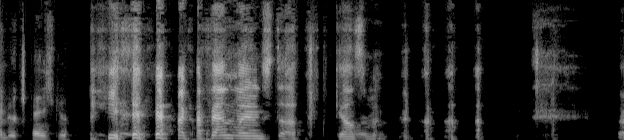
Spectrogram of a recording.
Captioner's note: laughter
